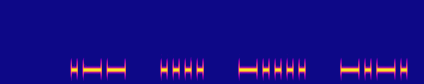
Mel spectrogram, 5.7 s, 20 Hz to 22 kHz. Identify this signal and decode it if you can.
Morse code, heard as a keyed tone, about 15 wpm, spaced as for 11 wpm, 700 Hz. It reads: WH6C
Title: USA Call Signs - 2x Character Spacing - 15wpm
